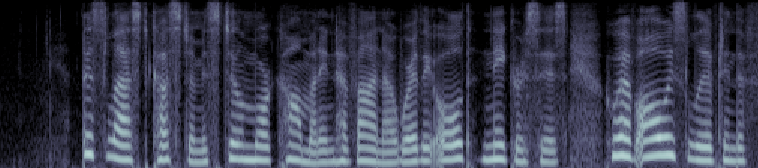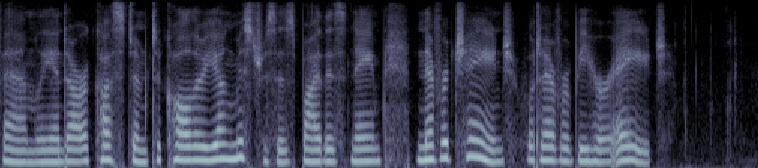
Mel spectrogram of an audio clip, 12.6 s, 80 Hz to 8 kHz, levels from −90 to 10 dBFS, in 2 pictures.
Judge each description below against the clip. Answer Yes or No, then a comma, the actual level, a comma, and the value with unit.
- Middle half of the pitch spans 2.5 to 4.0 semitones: Yes, average, 2.9 semitones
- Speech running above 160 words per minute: Yes, average, 175 wpm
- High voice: Yes, high, 220 Hz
